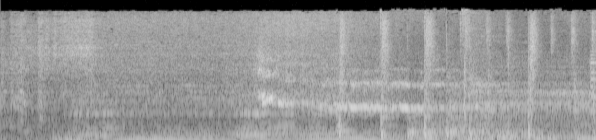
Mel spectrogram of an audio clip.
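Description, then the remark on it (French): A getaway car's tires skid and screech loudly while the engine revs and roars, the rising whine joined by a few sharp bursts over several seconds. “Ouverture dans la voiture”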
